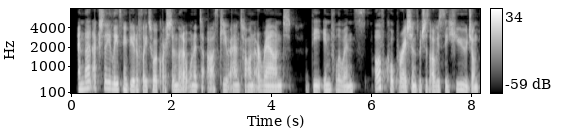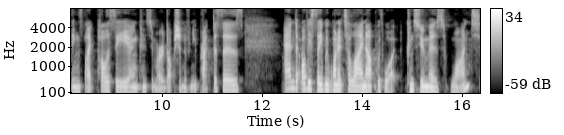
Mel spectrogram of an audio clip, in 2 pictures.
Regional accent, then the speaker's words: Australia; moved away as an adult; now in United States; I'm an Australian

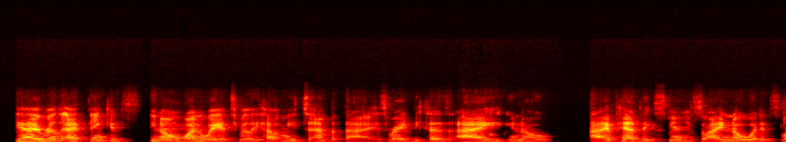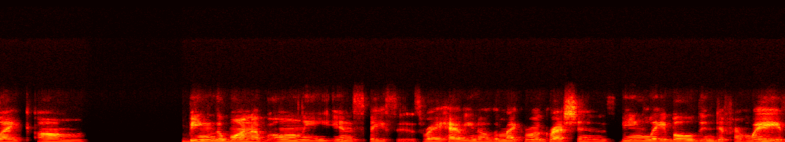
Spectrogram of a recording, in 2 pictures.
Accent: Northeast United States, United States; moved away; also born or lived in Southeast United States; I grew up in the Northeast United States, currently live in the Southeast.

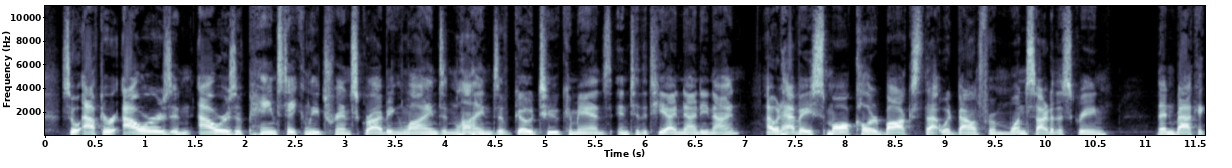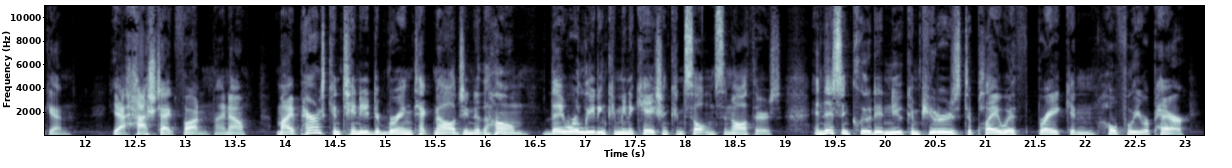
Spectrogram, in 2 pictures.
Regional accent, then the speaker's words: New York City, New York, United States; I'm originally from New York City, and I currently live in Brooklyn

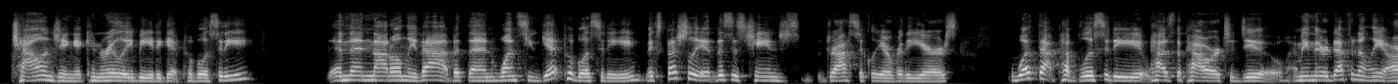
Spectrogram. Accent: Indianapolis, Indiana, United States; I grew up in Indianapolis

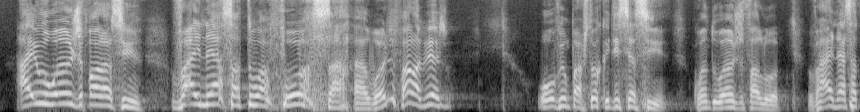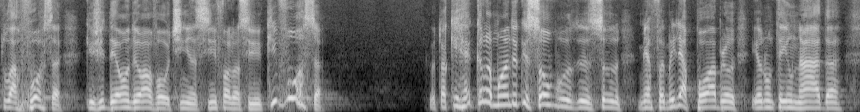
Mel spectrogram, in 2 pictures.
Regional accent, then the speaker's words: Duque de Caxias, Rio de Janeiro, Brazil; Eu sou nascido e criado no Jardim Metrópolis

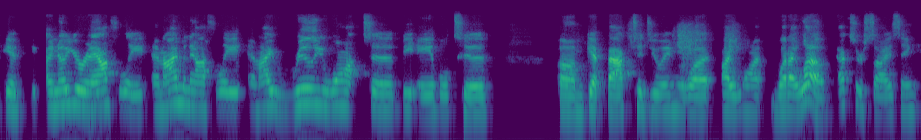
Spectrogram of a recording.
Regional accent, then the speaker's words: Edmond, Oklahoma, United States; I'm from Edmond, Oklahoma

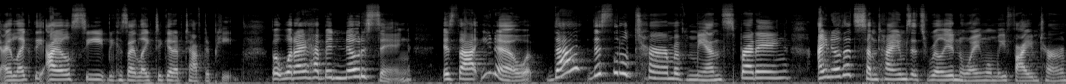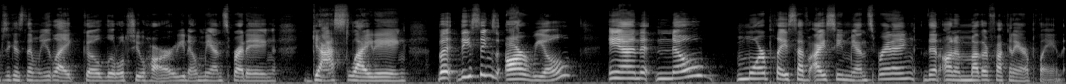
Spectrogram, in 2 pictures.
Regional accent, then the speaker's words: California, United States; I am from California

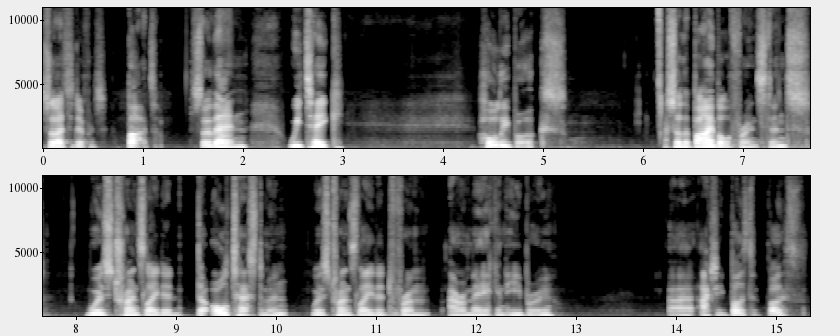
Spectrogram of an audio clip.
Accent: United Kingdom; I'm British

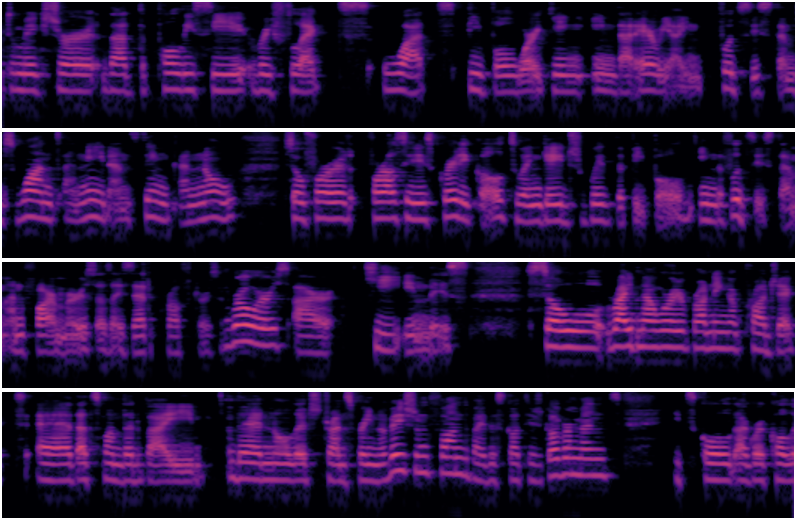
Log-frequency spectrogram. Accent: Mexico; moved away as an adult; also born or lived in France / Brighton; now in Edinburgh, United Kingdom; So I'm from Mexico. I moved away from Mexico 10 years ago, but I first moved to France.

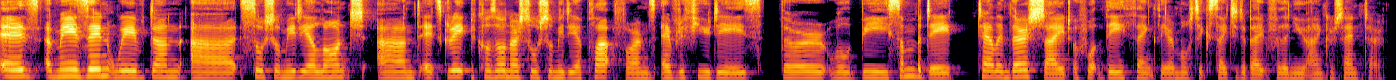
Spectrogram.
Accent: Wick, Scotland, United Kingdom; now in Aberdeen, United Kingdom; I'm originally from Wick. Those of us from Wick

